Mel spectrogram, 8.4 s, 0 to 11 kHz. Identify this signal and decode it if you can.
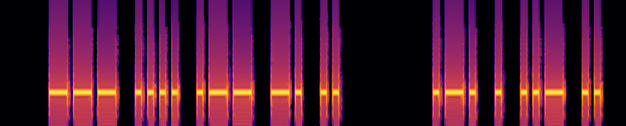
Morse code, heard as a keyed tone, about 15 wpm, 800 Hz. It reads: OHWNI REUI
